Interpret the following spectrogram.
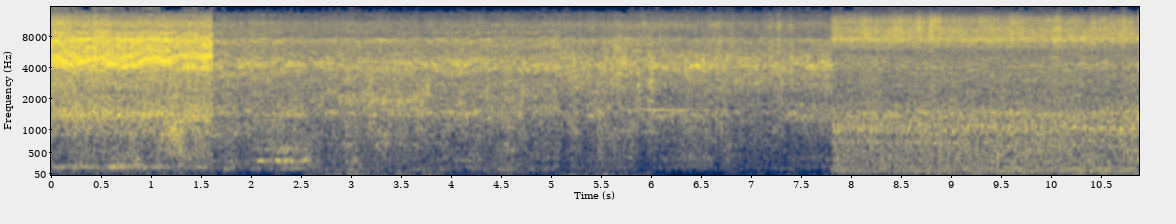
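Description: Pressure washer spraying water onto a muddy skid steer: a continuous hissing spray. The sound changes abruptly about two seconds in, and a low steady hum comes in near the end.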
